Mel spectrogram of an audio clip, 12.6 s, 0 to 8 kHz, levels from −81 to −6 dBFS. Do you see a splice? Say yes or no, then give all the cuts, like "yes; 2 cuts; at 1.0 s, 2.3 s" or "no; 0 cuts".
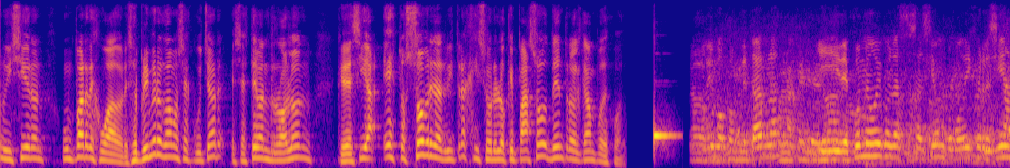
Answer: no; 0 cuts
